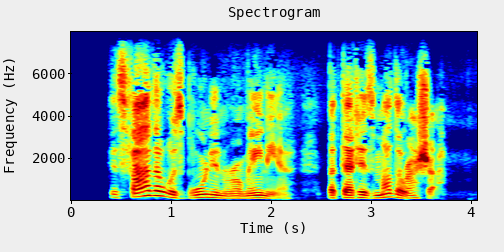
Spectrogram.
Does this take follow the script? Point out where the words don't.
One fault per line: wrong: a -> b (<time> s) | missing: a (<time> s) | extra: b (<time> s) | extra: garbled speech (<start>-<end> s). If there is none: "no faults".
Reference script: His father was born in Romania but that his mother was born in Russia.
missing: was born in (3.3 s)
